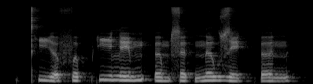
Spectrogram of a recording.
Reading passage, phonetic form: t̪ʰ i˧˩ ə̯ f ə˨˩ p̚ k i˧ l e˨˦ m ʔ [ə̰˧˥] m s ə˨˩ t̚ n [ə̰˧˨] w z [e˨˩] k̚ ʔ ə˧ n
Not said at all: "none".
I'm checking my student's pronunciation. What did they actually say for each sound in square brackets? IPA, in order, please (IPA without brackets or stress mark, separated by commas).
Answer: ə˨˩, ə˧, e˨˩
